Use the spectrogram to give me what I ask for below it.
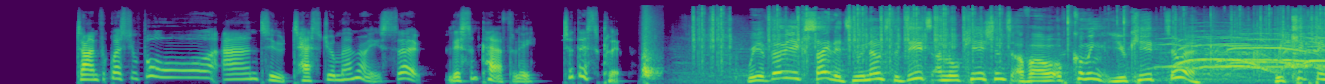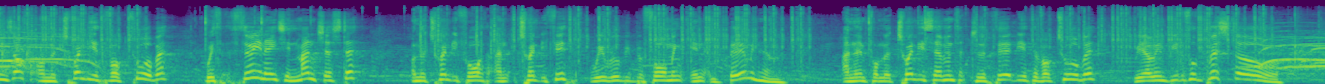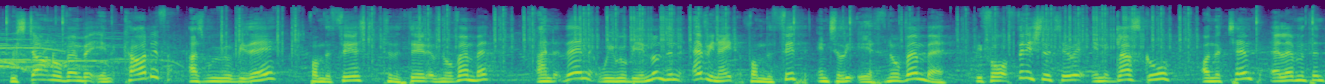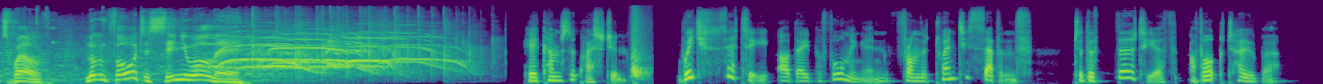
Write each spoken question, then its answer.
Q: Which city are they performing in from the 27th to the 30th of October?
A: The answer was, my hometown now, beautiful Bristol.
